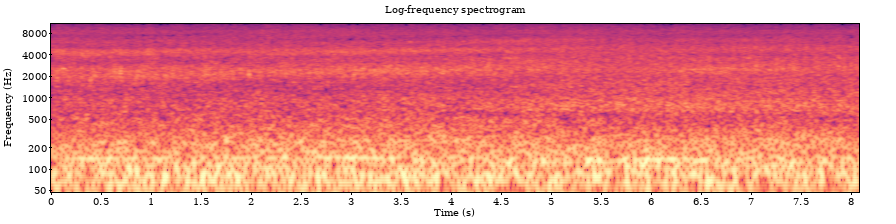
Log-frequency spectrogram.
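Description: Steady hiss of rain falling, over a constant low rumble.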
